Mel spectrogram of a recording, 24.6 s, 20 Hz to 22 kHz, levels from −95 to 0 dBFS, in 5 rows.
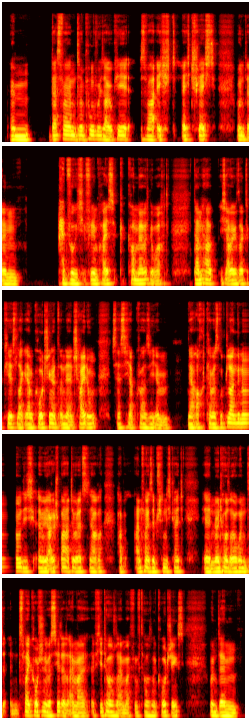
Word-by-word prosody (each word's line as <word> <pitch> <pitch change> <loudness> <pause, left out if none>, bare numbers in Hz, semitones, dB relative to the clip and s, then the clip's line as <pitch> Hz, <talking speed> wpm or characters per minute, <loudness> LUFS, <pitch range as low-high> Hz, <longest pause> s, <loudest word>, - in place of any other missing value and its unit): Ähm, 100 0 +3 0.3
das 110 +1 0
war 120 -1 +3
dann 115 -2 +3
so 115 - 0
'n 110 - -2
Punkt, 115 +1 -1
wo 110 - 0
ich 110 - -3
sage, 95 -3 +3
okay, 110 +4 0 0.2
es 105 +1 -5
war 100 -1 +1
echt, - - -1
echt 105 -1 0
schlecht - - +1 0.4
und, 105 -1 -1
ähm, 90 -2 0 0.7
hat 100 - +3
wirklich 95 -1 +2
für - - -1
den 100 - +4
Preis 95 -1 +1
k 85 - -10
kaum 105 -2 0
Mehrwert 100 +2 +3
gebracht. 95 0 -4 0.5
Dann 100 +2 +2
habe 95 -3 0
ich 110 +3 -2
aber 95 +1 +4
gesagt: 95 +1 0
„Okay, 100 -1 -1
es 105 0 +1
lag 95 -2 -1
eher 95 - +3
am 95 - +1
Coaching 100 +3 +1
als 105 -2 -1
an 95 +2 -1
der 100 - +3
Entscheidung. 105 +5 +2 0.3
Das - - -6
heißt, 100 0 +1
ich 110 - -6
habe 85 +1 -2
quasi, 95 -1 -2
ähm, 90 +1 -4 0.3
ja, 100 -1 +2
auch 95 0 -2
teilweise 100 -2 -1
Rücklagen 115 +1 +3
genommen, 115 0 +1 0.3
die 100 - -2
ich, 100 -1 -3
ähm, 100 -1 +2
ja, 95 -3 +4
gespart 110 +3 0
hatte 100 - -2
über 95 - +2
den - - +3
letzten 100 +2 -4
Jahre, 100 +2 -1 0.3
habe 100 0 -6 0.2
Anfang 100 +4 -1
der 105 - +3
Selbständigkeit, 100 0 -2 0.4
äh, 95 -1 +3
9.000€ 95 +1 +3
in 100 -3 +1
s - - -7
äh, 80 +1 -9
2 105 +7 +3
Coaching 105 +2 +1
investiert, 100 +3 +3
also 85 - +1
einmal 90 +1 0
4.000, 100 0 0
einmal 85 0 -2
5.000er 95 -1 -4
Coachings 100 +2 -2 0.5
und, 100 -2 0
ähm, 95 -2 +3
100 Hz, 200 wpm, -25 LUFS, 95-105 Hz, 0.7 s, den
